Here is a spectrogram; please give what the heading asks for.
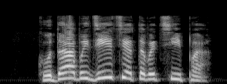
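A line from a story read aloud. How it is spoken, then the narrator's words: Loud pointed question. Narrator (Russian): вопросил я громко, в расчете, что он поймет намек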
